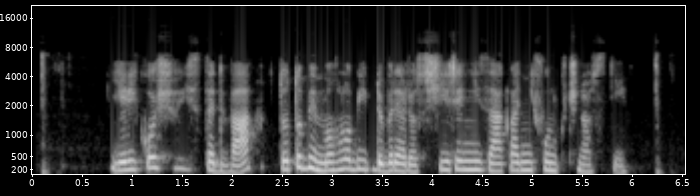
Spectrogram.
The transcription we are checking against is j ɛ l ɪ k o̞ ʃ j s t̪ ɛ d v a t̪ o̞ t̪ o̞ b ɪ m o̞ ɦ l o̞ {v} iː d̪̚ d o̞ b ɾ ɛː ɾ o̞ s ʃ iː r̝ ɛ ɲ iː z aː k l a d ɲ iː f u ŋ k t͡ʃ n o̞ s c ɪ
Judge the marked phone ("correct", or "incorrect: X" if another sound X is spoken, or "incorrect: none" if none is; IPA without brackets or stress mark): incorrect: b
